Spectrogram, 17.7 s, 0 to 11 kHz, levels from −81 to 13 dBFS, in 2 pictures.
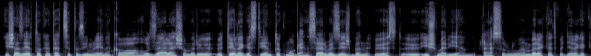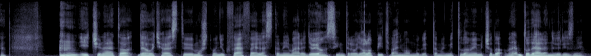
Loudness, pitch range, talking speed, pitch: -21 LUFS, 105-125 Hz, 165 wpm, 115 Hz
